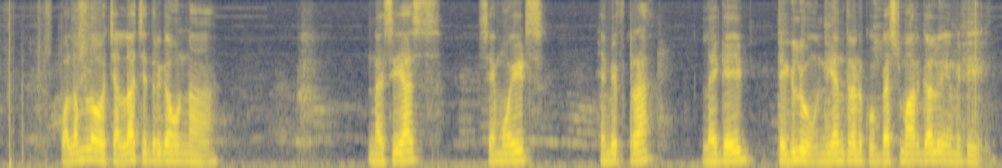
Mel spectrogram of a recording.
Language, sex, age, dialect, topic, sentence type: Telugu, male, 18-24, Utterandhra, agriculture, question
